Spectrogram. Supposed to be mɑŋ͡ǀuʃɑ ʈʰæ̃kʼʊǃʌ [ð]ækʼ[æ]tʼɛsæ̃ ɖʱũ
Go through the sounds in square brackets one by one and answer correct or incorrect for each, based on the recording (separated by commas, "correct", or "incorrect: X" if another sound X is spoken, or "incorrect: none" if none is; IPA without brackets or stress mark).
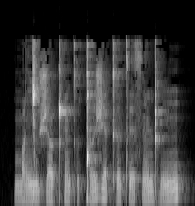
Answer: incorrect: ʒ, incorrect: ɜ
